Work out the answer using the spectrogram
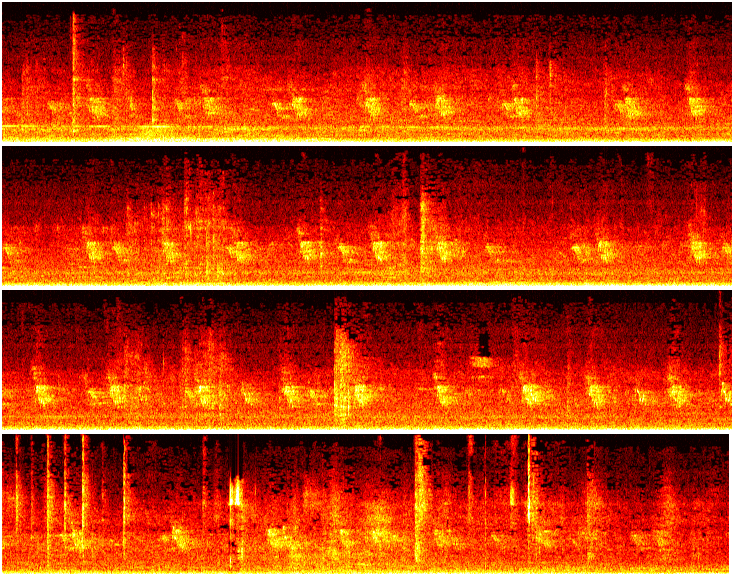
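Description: A small bird chirping over and over, a short high chirp about every half second, over a steady low rumble of outdoor background noise.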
